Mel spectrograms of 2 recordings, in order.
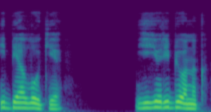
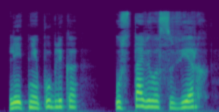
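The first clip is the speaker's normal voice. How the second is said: ordinary delivery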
